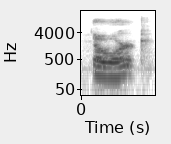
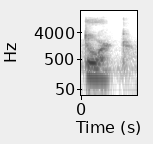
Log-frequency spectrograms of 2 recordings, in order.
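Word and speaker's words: Dorck: spelled D o r c k two o's dor yeah is it pronounced dor or is it pronounced dork listen it's pronounced dor okay all right well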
